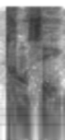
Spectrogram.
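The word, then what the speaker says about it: Tronçais: So we like to work with wood from Troncay and Allier. – It's pronounced Troncay.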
